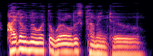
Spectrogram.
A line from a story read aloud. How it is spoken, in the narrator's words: she said sadly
